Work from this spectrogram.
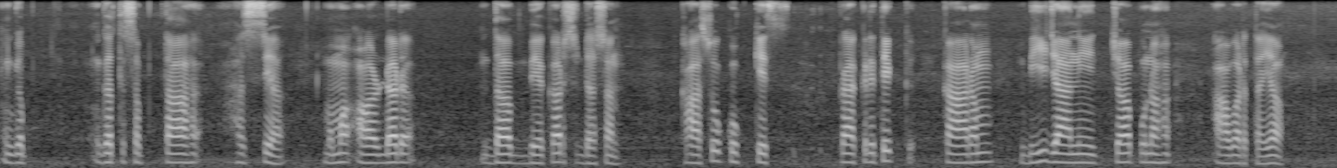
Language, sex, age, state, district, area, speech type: Sanskrit, male, 18-30, Bihar, East Champaran, rural, read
